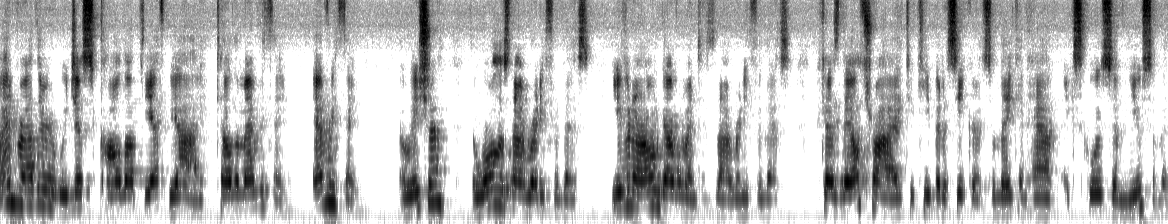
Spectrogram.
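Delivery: ordinary delivery, nothing marked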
